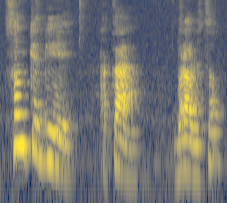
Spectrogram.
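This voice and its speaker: A woman's voice: on the low side, very animated, normal speed, a little hiss or hum. Blunt middle-aged woman, a scolding fortune teller. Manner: blunt, scolding, keeps checking she is understood. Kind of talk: fortune-telling consultation. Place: shrine office indoors.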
